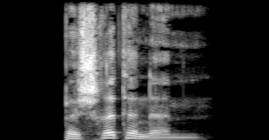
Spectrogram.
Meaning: strong dative masculine/neuter singular of beschritten
- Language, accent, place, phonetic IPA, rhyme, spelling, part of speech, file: German, Germany, Berlin, [bəˈʃʁɪtənəm], -ɪtənəm, beschrittenem, adjective, De-beschrittenem.ogg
